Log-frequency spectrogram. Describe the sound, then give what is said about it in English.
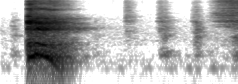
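A single loud cough with a rough, throaty edge, lasting under half a second, followed by a few faint small noises and a soft breath. “Here comes the cough.”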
